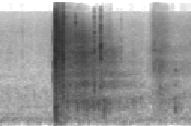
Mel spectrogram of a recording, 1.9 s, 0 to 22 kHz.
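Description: A single sharp report from a Winchester SX4 20 gauge semi-automatic shotgun fired at clay targets outdoors, a loud crack with a short ringing tail and a faint echo close behind.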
